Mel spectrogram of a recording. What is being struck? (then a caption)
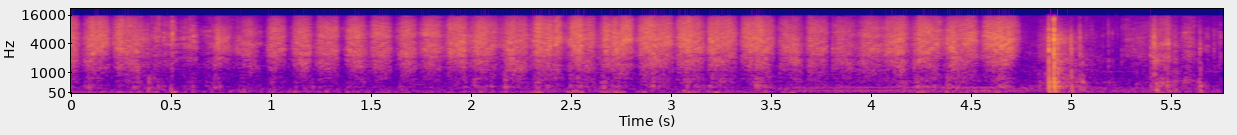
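Leather shoe. A hollow, empty black leather work shoe held by hand and lathered with foam is scrubbed with a small bristle brush along the upper and toe. Rapid, bright, bristly rubbing strokes repeat steadily, then end in a sharp knock followed by a few quieter brushes.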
